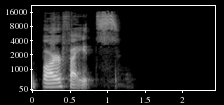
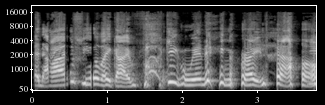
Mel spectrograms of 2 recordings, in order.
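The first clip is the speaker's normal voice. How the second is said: giddy, laughing through the words; crowing with delight, laughing; real laughing glee; 5 semitones higher, 3 dB louder than usual. Real, not acted. Gleeful over wedding invitation.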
